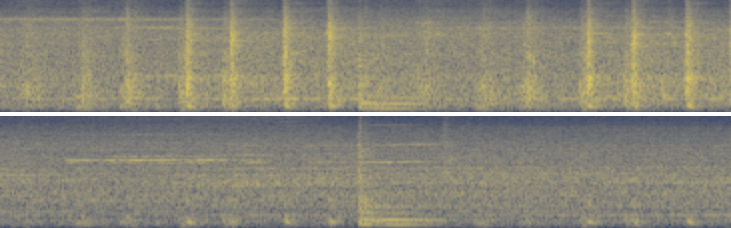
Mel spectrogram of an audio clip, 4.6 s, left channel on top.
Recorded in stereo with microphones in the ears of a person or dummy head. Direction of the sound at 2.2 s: 10° left (ahead or behind).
